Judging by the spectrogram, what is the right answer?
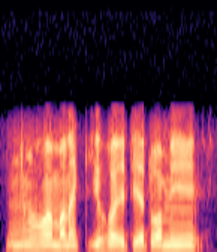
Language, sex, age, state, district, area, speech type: Assamese, male, 30-45, Assam, Charaideo, rural, conversation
